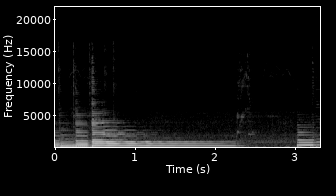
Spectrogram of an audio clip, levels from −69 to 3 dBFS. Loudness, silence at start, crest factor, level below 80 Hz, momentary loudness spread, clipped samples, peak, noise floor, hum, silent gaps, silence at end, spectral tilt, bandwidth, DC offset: -25 LUFS; 0 s; 16 dB; -50 dBFS; 17 LU; under 0.1%; -10 dBFS; -47 dBFS; none; none; 0 s; -6 dB/octave; 16 kHz; under 0.1%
